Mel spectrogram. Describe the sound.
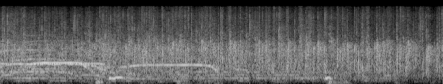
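An audience applauds a comedian as he is welcomed to the stage, a dense, continuous wash of clapping that stays loud and steady, thinning only slightly toward the end.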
